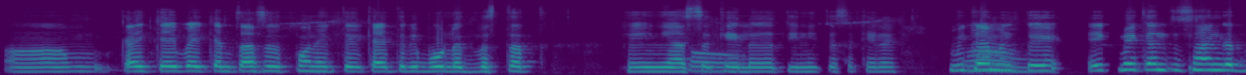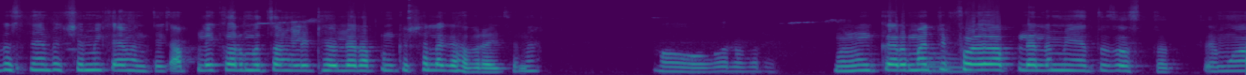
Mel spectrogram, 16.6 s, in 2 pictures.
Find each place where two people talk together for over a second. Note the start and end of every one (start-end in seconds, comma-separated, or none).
none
